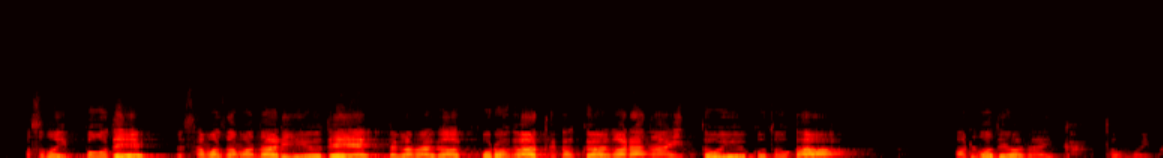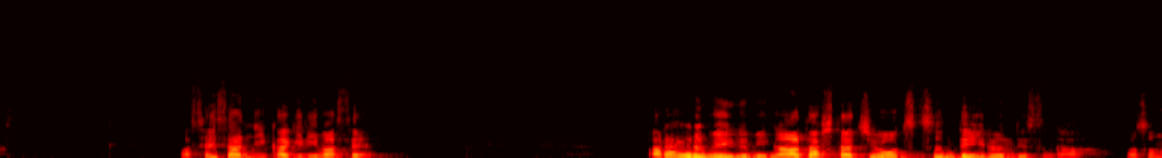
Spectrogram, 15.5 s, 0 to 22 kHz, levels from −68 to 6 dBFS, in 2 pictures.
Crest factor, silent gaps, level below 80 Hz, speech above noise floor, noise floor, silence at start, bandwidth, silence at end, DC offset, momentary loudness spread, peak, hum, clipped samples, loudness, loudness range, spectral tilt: 20 dB; none; -80 dBFS; 38 dB; -67 dBFS; 0.2 s; 15.5 kHz; 0 s; under 0.1%; 17 LU; -10 dBFS; none; under 0.1%; -29 LUFS; 7 LU; -3 dB/octave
